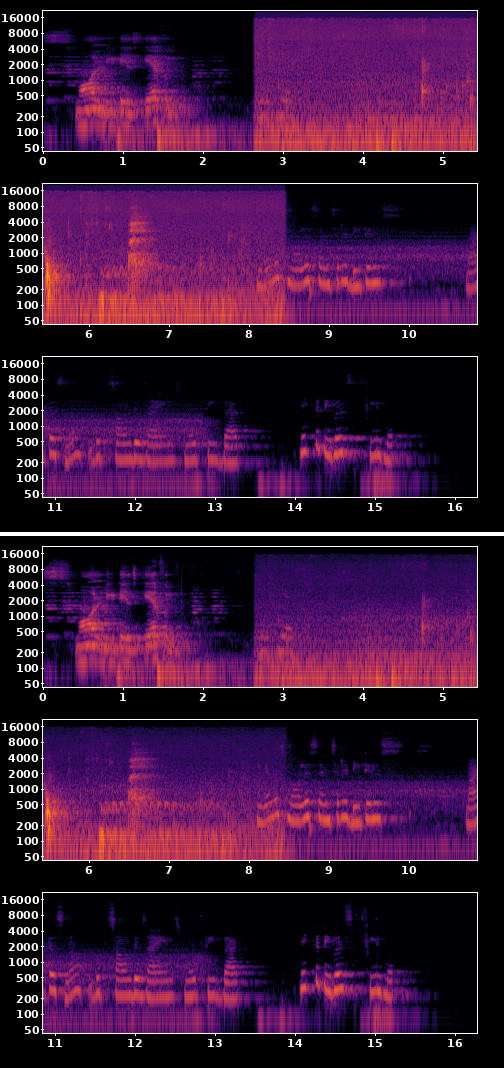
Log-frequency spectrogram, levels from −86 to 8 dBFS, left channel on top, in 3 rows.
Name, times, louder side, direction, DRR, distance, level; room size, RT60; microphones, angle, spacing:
voice 1, 0.0-2.3, right 2 dB, 65° right, 6 dB, 1.8 m, -36 dB
sound 1, 0.7-7.8, right 1 dB, 90° right, 2.1 m, -40 dB
sound 2, 2.6-8.5, left 4 dB, 55° left, 0.6 m, -32 dB
sound 3, 3.7-12.9, left 2 dB, 35° left, 3.0 m, -52 dB
voice 2, 8.1-9.9 10.7-13.3 14.1-15.2, right 3 dB, 35° right, 8 dB, 0.5 m, -37 dB
26.0 x 9.6 x 4.7 m, 0.91 s
head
